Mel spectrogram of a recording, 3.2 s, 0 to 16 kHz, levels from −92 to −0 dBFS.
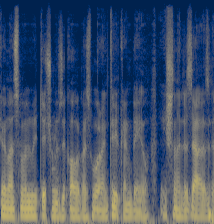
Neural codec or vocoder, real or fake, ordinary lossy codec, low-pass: codec, 32 kHz, 1.9 kbps, SNAC; fake; Opus, 64 kbps; 14.4 kHz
